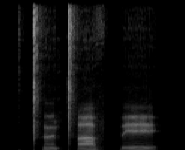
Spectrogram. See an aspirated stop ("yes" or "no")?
yes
